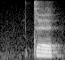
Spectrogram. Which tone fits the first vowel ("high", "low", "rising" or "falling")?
low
